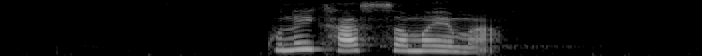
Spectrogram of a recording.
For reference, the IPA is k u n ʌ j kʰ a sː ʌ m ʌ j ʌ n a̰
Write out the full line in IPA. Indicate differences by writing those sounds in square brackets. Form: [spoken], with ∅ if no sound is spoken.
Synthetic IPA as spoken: k u n ʌ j kʰ a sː ʌ m ʌ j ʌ [m] a̰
